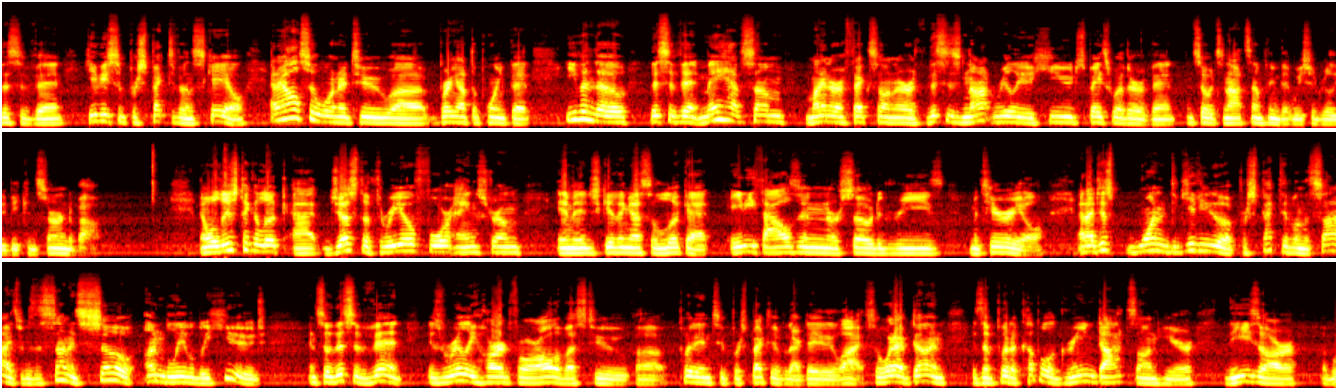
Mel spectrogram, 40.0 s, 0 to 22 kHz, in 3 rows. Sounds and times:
Speech: 0:00.0 - 0:40.0.

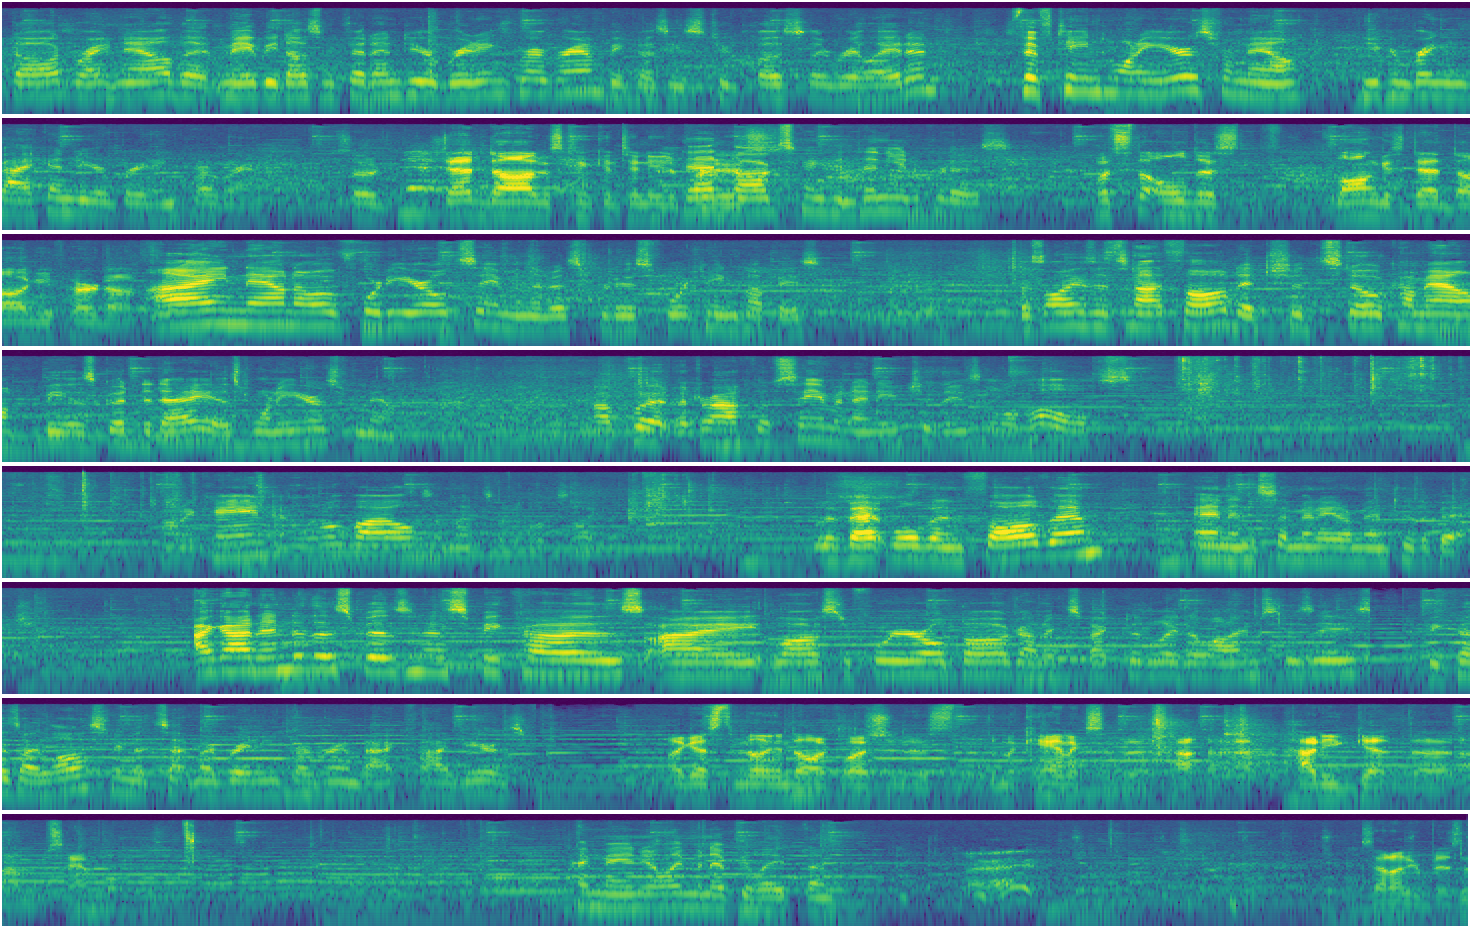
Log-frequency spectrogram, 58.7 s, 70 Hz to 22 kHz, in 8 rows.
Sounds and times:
Music: 0:00.0 - 0:58.7.

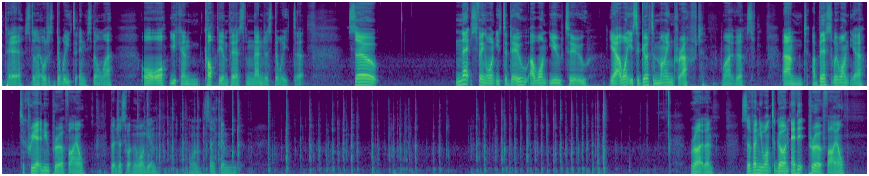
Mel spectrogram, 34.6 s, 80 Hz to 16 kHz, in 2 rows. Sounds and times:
Speech: 0:00.0 - 0:02.2, 0:02.8 - 0:06.1, 0:06.9 - 0:07.6, 0:09.1 - 0:22.1, 0:31.1 - 0:34.2
Computer keyboard: 0:19.1 - 0:30.3.

